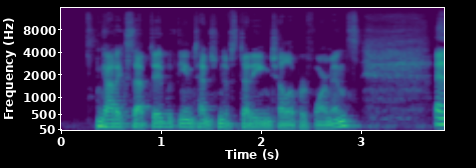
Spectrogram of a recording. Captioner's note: sighing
